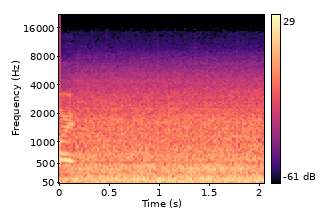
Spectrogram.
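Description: Steady road and engine noise heard from inside a moving vehicle's cabin, an even low rumble with no distinct events.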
